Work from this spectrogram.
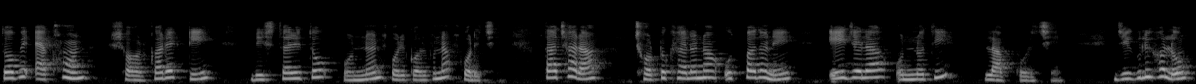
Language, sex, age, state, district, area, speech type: Bengali, female, 18-30, West Bengal, Purulia, urban, spontaneous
